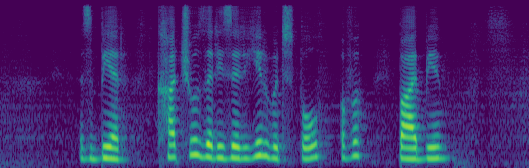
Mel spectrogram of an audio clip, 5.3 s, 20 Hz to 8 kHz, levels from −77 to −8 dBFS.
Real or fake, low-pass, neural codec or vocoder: fake; 7.2 kHz; codec, 16 kHz, 0.2 kbps, FocalCodec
